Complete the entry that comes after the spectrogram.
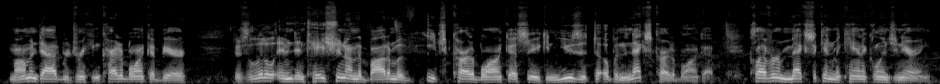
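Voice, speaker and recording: A man's voice: mid-range voice, no echo. A man narrating a first-person audiobook story in an informal, wry, conversational way.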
